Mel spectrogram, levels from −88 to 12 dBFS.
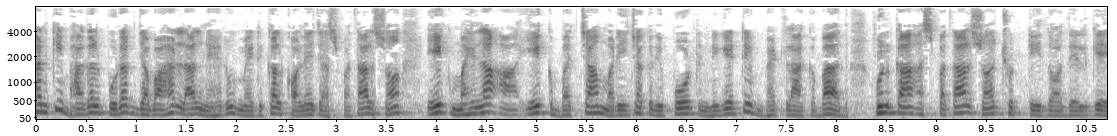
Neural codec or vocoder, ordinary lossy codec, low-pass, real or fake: none; none; none; real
